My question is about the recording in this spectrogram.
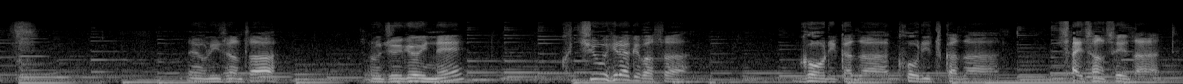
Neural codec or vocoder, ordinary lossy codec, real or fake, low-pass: none; none; real; none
